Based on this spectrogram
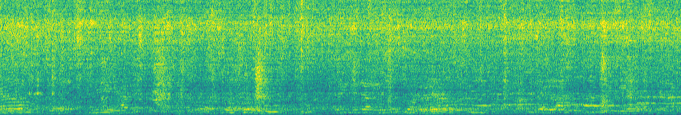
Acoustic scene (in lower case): restaurant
